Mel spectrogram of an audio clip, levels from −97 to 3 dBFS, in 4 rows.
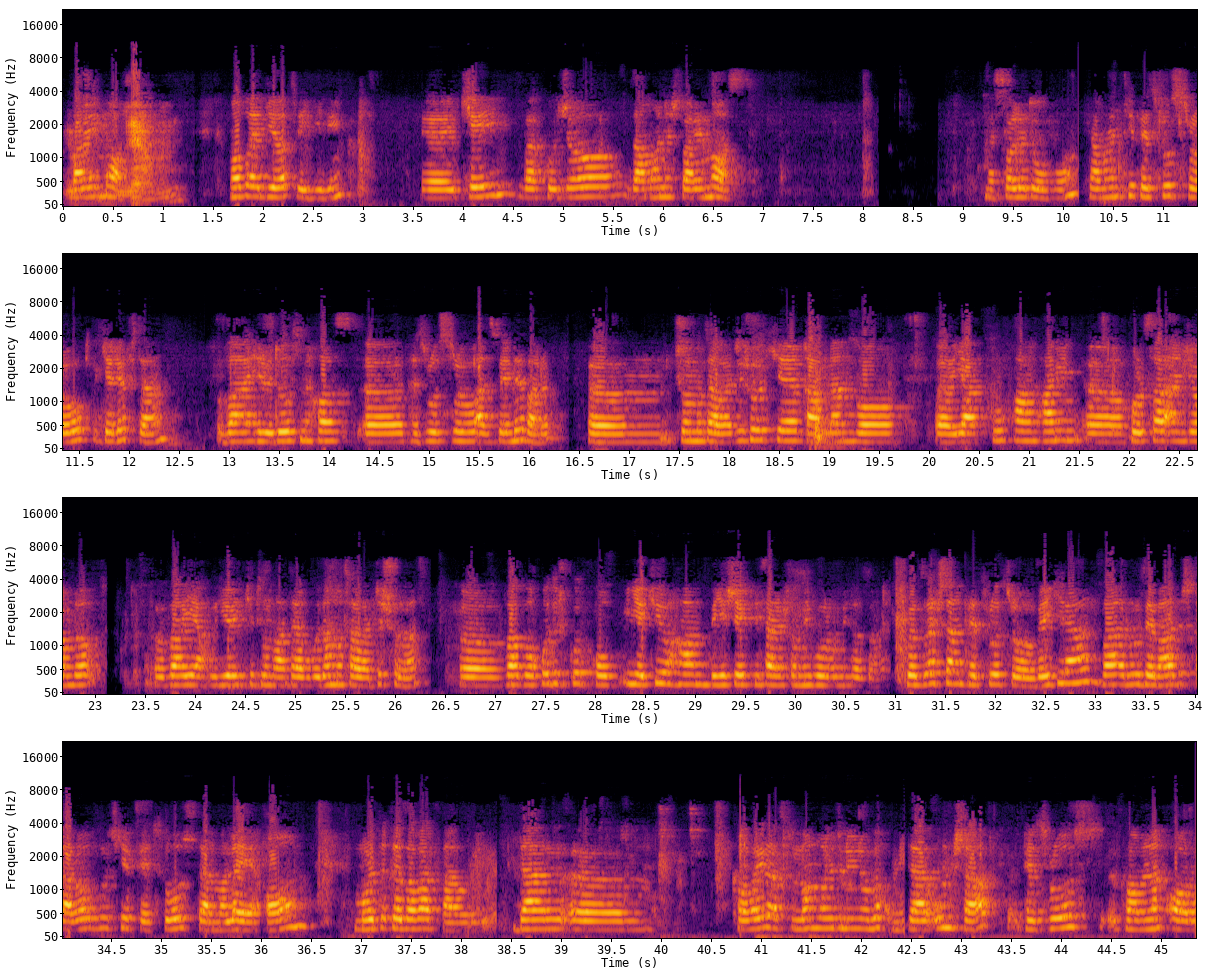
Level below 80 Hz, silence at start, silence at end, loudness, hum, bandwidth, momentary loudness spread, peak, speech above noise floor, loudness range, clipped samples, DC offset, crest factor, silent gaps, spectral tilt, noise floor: -54 dBFS; 0.05 s; 0 s; -18 LUFS; none; 7.8 kHz; 11 LU; -4 dBFS; 54 dB; 4 LU; under 0.1%; under 0.1%; 14 dB; none; -6.5 dB/octave; -72 dBFS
